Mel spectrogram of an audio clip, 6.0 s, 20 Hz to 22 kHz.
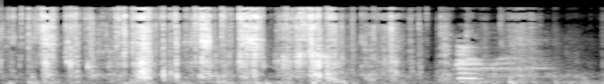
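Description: The foil wrapper of a 2004 Topps Chrome football card pack being torn open and crinkled by hand, a dense run of irregular crackling rustles that dies away about five and a half seconds in.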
